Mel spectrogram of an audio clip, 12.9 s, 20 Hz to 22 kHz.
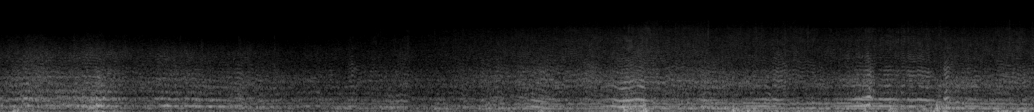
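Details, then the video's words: Bees buzzing steadily in a dense hum, overlapping wingbeat tones near 250 and 500 cycles drifting up and down, the drone swelling and fading gently throughout with no other sounds. "natural bee sounds"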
